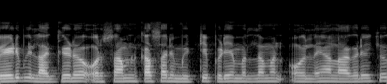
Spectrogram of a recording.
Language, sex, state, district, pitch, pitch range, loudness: Rajasthani, male, Rajasthan, Nagaur, 140 Hz, 140-145 Hz, -20 LUFS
